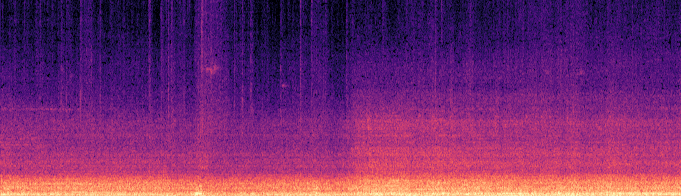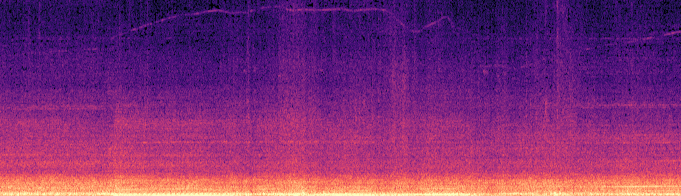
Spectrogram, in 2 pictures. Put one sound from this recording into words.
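A vehicle's engine hums steadily, rising and falling as it drives.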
